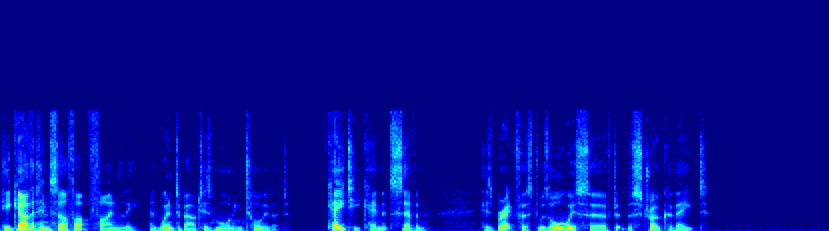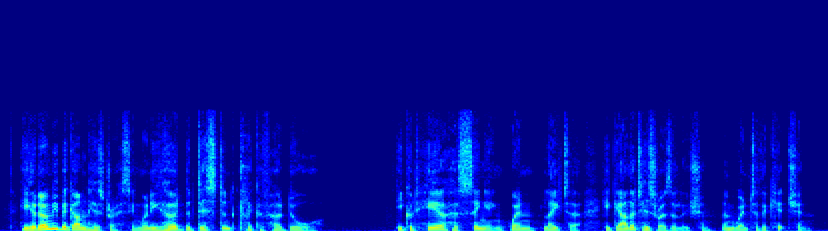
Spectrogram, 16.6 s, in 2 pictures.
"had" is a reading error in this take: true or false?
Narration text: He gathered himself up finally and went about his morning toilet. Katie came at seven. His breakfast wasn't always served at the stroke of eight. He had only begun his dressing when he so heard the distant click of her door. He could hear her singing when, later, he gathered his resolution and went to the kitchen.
false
